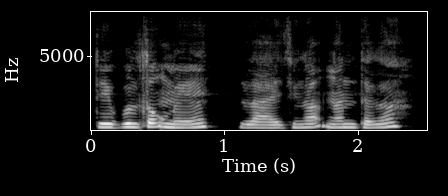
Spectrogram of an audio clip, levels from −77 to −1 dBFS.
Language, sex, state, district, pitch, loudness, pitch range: Wancho, female, Arunachal Pradesh, Longding, 225 Hz, -19 LUFS, 210-245 Hz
